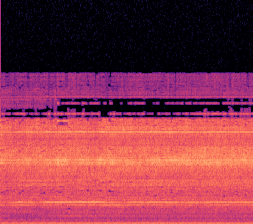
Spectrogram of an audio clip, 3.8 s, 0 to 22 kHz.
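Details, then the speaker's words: 5.0L Mustang with EEC-IV TFI ignition module, at the moment idling smoothly with an even low hum and no stumble, miss or surge. Tapping the module makes it act up, and the car intermittently stalls. "there's your waveforms cars running beautifully at the moment and I'm just gonna give her a little tap"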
